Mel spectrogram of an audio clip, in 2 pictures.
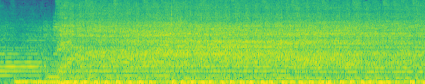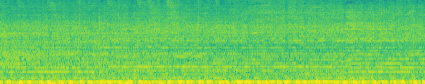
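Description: Live black metal band: a held, sustained chord gives way about a second in to the full band crashing in with distorted electric guitars, bass and rapid drumming, which then carry on loudly.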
